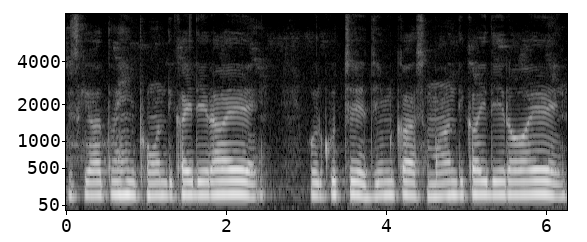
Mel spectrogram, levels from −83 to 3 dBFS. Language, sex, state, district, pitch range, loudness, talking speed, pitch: Hindi, male, Rajasthan, Bikaner, 150-155 Hz, -14 LUFS, 170 wpm, 155 Hz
